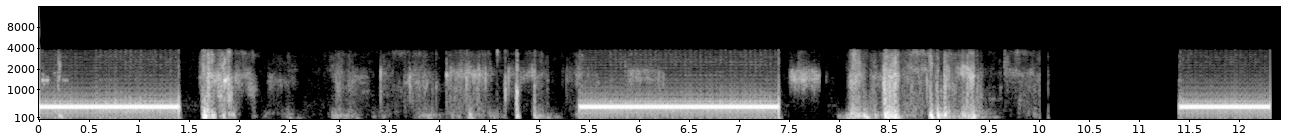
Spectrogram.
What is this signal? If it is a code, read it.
Ringback tone (North America), 440 + 480 Hz.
